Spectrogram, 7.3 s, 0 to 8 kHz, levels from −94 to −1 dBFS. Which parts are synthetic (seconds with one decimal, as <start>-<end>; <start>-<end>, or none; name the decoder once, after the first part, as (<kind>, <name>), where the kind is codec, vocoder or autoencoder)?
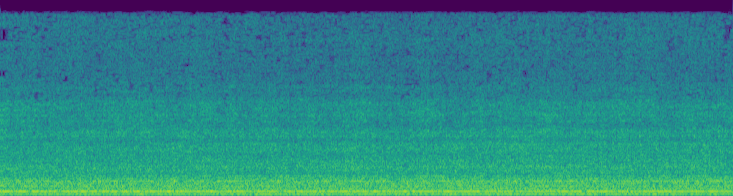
none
